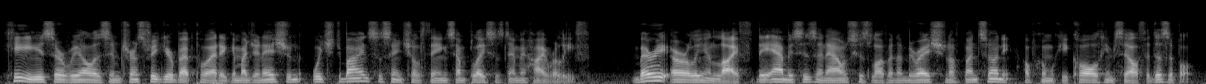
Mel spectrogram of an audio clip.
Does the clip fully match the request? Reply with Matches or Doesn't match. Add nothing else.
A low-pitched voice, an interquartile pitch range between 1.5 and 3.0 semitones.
Doesn't match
